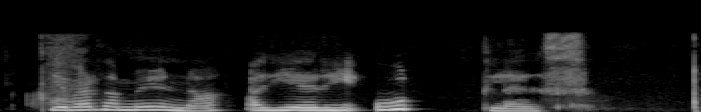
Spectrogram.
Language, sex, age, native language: Icelandic, female, 11, Icelandic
